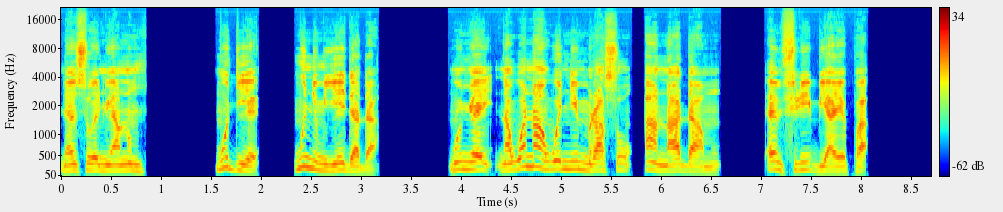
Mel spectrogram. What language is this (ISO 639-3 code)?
aka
